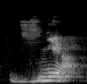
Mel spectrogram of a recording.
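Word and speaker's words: prajñā: In Sanskrit, which is a sort of primal Indo-European language, it's gnya. Jnya. It's a J. It's even hard to pronounce. Jnya.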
